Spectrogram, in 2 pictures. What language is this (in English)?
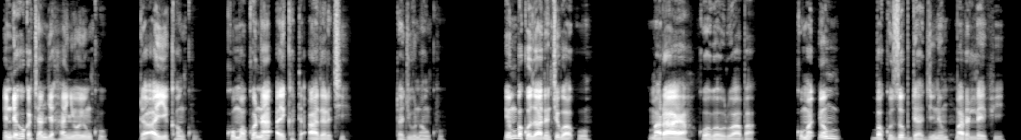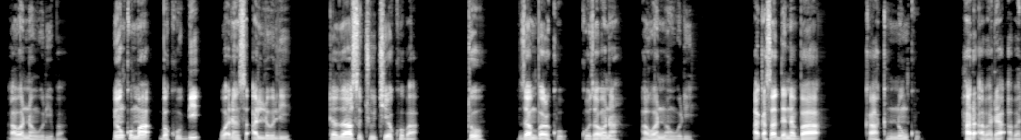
Hausa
